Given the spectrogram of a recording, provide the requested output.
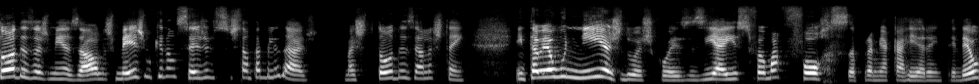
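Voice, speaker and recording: A woman's high voice shows very wide pitch swings and big swings in loudness. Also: moderate pace. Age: 60s. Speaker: executive and MBA lecturer. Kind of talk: casual interview conversation.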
